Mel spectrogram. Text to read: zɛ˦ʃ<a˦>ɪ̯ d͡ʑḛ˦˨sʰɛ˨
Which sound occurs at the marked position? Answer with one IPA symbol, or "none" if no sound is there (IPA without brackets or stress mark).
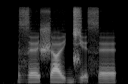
a˦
